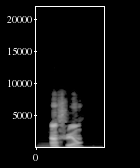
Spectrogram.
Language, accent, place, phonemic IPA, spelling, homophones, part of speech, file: French, France, Lyon, /ɛ̃.fly.ɑ̃/, influents, influent, adjective, LL-Q150 (fra)-influents.wav
- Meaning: masculine plural of influent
